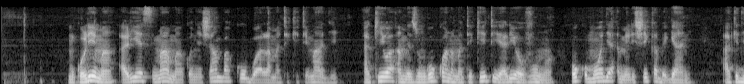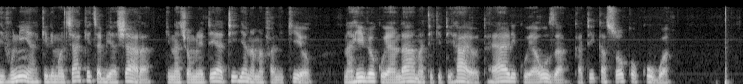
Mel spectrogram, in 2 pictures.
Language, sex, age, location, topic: Swahili, male, 25-35, Dar es Salaam, agriculture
